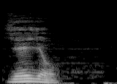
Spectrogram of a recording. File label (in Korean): "예요" Korean; pronunciation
